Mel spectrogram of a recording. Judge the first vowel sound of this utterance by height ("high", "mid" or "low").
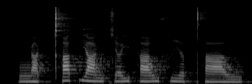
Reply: low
